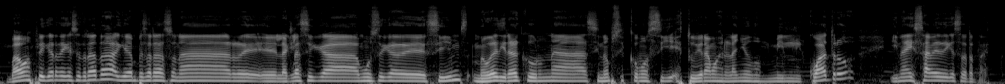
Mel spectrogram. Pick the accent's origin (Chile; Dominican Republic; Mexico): Chile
